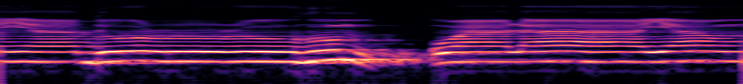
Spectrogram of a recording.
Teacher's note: mim mati bertemu wau maka kita membacanya dengan jelas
